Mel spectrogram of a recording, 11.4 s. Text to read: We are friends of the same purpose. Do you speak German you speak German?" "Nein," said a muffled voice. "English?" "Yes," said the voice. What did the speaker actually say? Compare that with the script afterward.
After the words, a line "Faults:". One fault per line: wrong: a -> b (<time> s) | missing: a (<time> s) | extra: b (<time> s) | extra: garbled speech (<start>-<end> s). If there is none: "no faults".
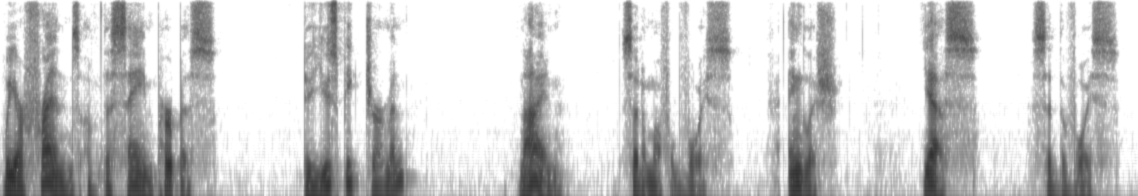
We are friends of the same purpose. Do you speak German?" "Nein," said a muffled voice. "English?" "Yes," said the voice.
Faults:
missing: you speak German (4.1 s)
